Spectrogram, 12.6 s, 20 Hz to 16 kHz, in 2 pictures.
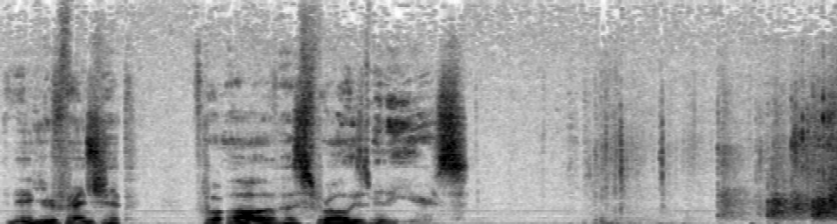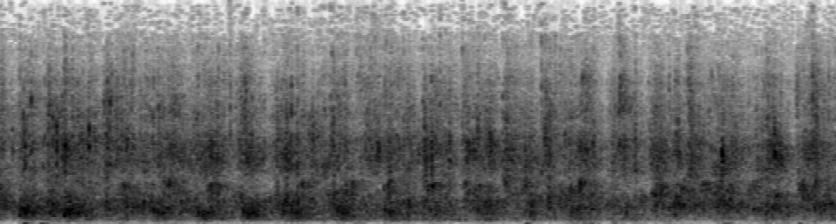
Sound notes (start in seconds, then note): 5.4 audience applauding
